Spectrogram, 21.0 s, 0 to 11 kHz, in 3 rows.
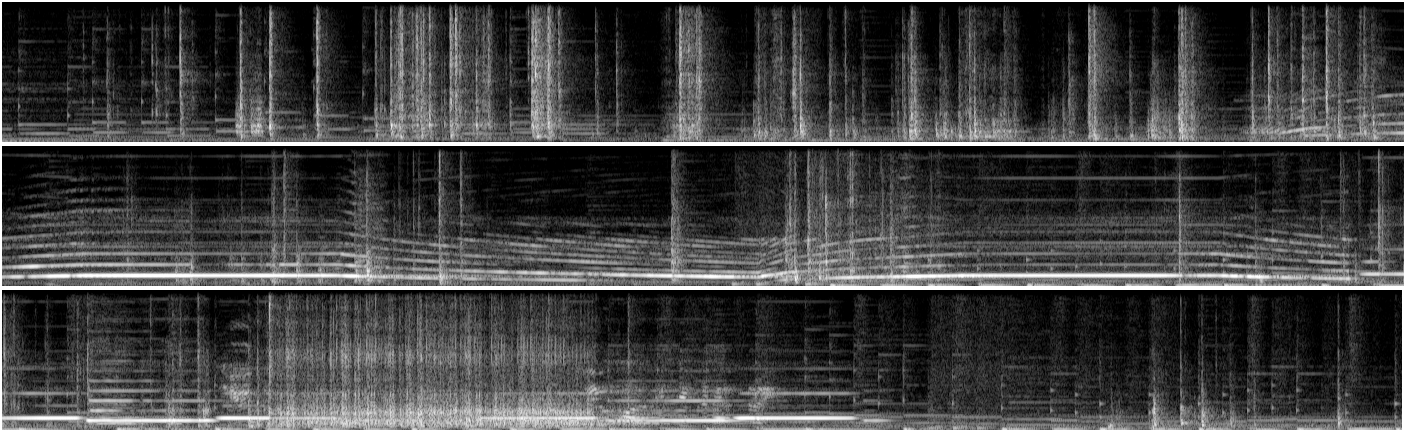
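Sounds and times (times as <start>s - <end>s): plastic toy cars clicking: 0.4s - 9.6s, 10.4s - 17.7s
toy siren wailing: 6.2s - 18.6s.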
